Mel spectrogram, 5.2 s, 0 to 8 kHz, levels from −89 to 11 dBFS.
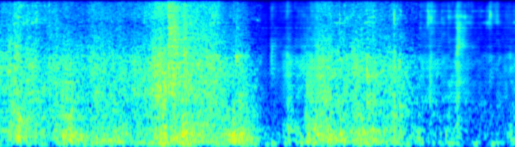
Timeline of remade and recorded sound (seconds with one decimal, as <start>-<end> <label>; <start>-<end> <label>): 0.0-2.6 recorded; 2.6-3.2 remade; 3.2-4.2 recorded; 4.2-5.2 remade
